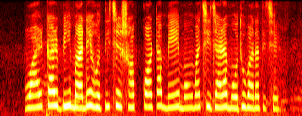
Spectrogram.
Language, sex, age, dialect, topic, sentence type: Bengali, female, 18-24, Western, agriculture, statement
